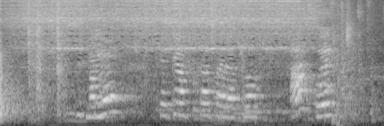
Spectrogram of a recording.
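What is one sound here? A young woman calls out loudly.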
